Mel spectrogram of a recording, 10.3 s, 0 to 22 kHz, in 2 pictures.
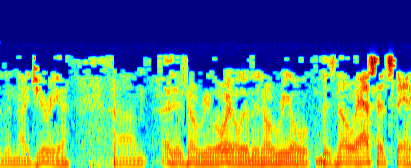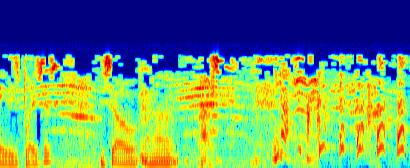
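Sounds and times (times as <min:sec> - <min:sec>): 
speech: 0:00.0 - 0:09.2
deaf cat meowing loudly: 0:05.7 - 0:06.4, 0:07.2 - 0:09.8
laughter: 0:08.3 - 0:10.2.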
